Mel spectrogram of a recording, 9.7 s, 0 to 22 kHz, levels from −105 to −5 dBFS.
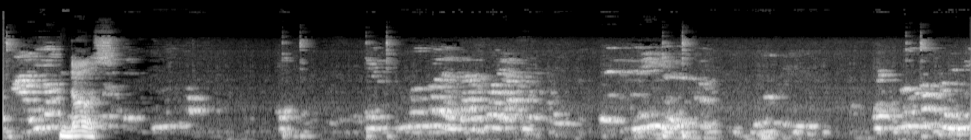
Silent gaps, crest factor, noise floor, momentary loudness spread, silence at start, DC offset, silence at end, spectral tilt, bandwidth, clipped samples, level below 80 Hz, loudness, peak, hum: none; 16 dB; -54 dBFS; 17 LU; 0 s; under 0.1%; 0 s; -6.5 dB/octave; 7.6 kHz; under 0.1%; -44 dBFS; -17 LUFS; -2 dBFS; none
